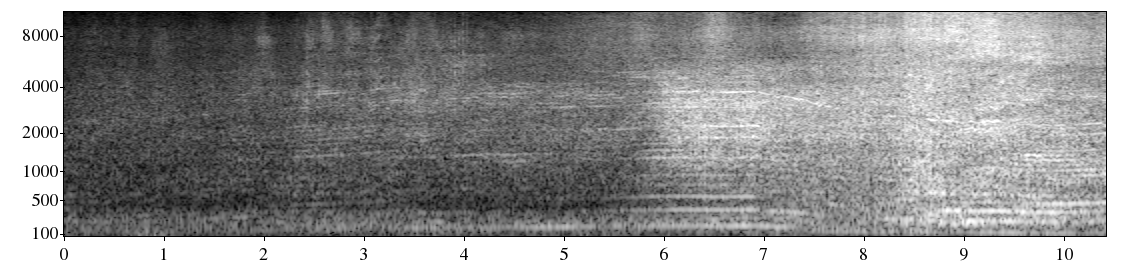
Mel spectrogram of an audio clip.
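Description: Two Honda cadet karts with four-stroke engines running at speed, getting steadily louder as they approach, with a sharp rise about six seconds in and loudest over the last couple of seconds as they come close.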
